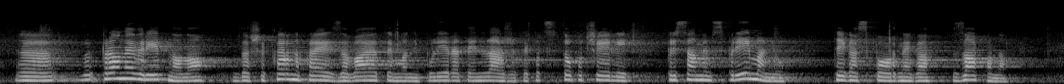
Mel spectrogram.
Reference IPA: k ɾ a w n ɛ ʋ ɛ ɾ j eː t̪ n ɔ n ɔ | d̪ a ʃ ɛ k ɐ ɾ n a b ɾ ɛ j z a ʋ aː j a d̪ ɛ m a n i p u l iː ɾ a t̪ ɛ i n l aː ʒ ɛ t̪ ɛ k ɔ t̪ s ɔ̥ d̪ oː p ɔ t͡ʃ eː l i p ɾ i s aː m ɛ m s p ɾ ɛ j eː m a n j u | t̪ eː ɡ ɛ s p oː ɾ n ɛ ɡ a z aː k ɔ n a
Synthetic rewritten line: p ɾ a w n ɛ ʋ ɛ ɾ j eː t̪ n ɔ n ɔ | d̪ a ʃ ɛ k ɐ ɾ n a p ɾ ɛ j z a ʋ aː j a t̪ ɛ m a n i p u l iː ɾ a t̪ ɛ i n l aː ʒ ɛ t̪ ɛ k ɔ t̪ s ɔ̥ t̪ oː p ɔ t͡ʃ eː l i p ɾ i s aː m ɛ m s p ɾ ɛ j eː m a n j u | t̪ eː ɡ a s p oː ɾ n ɛ ɡ a z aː k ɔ n a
